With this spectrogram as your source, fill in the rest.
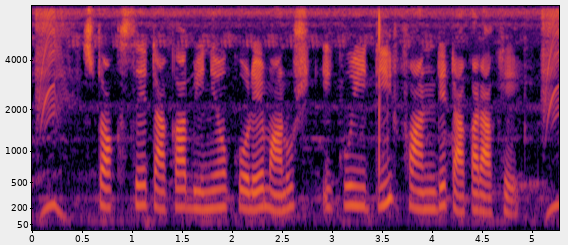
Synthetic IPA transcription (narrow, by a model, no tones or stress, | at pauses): sʈɔkseʈakabinijoɡ̚koɾemanuʃikuiʈifaɳɖeʈakaɾakʰe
